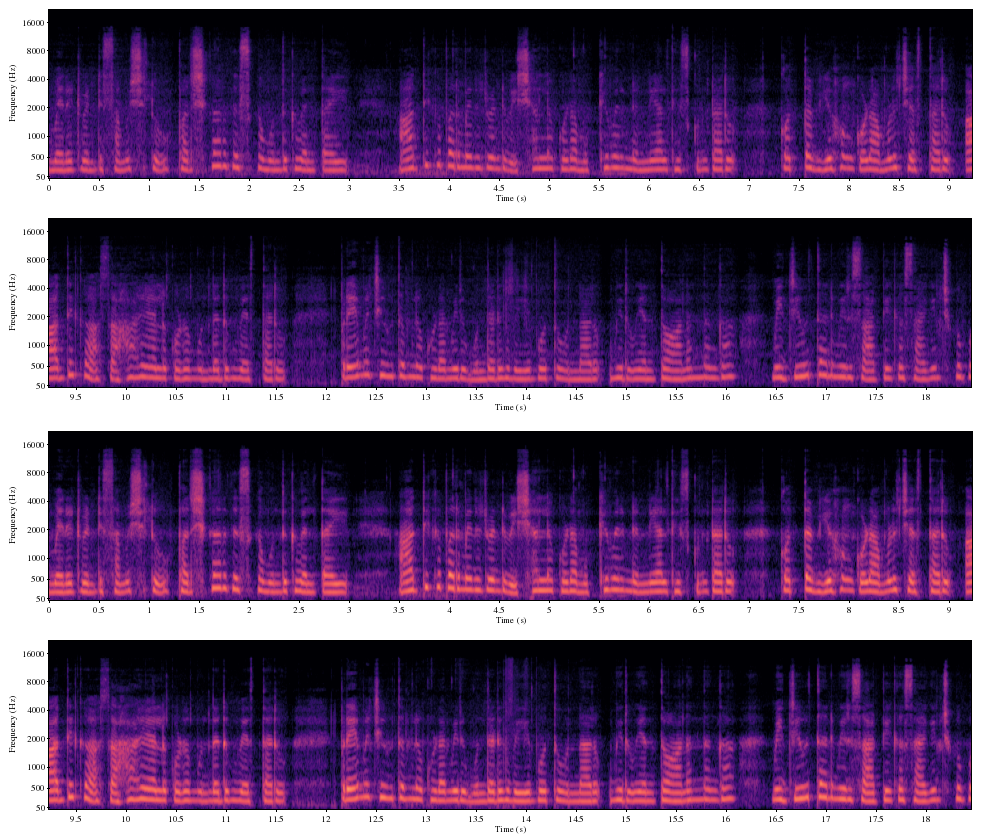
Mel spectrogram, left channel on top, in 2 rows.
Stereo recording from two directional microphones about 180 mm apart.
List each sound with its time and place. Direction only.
0.0 s speech: 20° right (ahead or behind)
